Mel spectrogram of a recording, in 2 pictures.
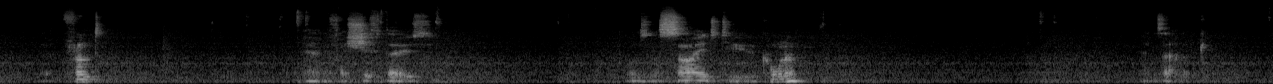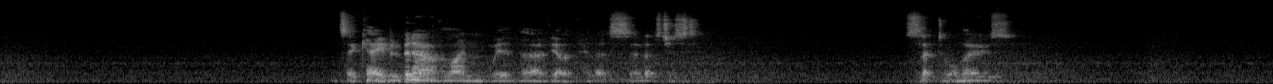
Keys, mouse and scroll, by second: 2.1 KP_7, 2.7 z, 3.1 Tab, 3.6 right click, 3.9 Tab, 4.5 Tab, 5.4 right click, 5.6 Tab, 6.1 a, 6.6 right click, 6.9 g, 8.4 click, 8.4 a, 8.9 right click, 9.5 g, 10.6 Tab, 10.6 click, 11.1 z, 11.5 middle click, 13.0 a, 13.1 middle click, 17.3 KP_7, 17.6 z, 18.4 right click, 18.8 Tab, 19.9 shift+right click, 20.1 shift+right click, 20.9 shift+right click, 21.5 shift+right click, 22.9 g, 24.2 click, 24.9 right click, 25.1 g.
